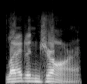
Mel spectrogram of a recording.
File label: "Leyden jar", American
